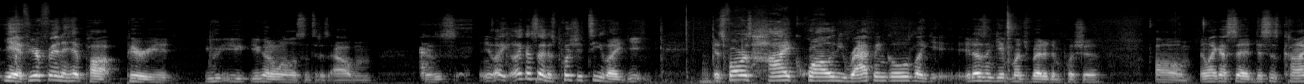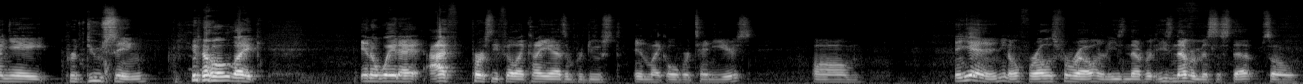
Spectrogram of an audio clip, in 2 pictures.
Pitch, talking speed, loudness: 180 Hz, 205 wpm, -18 LUFS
